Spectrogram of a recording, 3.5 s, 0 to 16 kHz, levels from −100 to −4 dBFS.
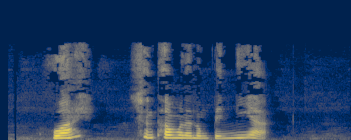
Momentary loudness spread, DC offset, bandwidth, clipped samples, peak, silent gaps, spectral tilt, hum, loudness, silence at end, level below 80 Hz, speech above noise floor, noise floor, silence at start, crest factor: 16 LU; under 0.1%; 11.5 kHz; under 0.1%; -4 dBFS; none; -4 dB/octave; none; -22 LUFS; 0.85 s; -76 dBFS; 44 dB; -65 dBFS; 0.55 s; 20 dB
